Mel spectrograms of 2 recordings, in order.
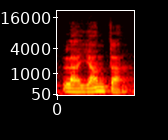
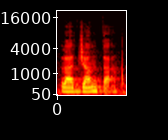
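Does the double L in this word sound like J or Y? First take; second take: Y; J. First: The double L is said like a Y sound. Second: The double L is said like a J sound. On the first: "The double L makes sort of like a Y sound" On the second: "it could also make sort of like a J sound"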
